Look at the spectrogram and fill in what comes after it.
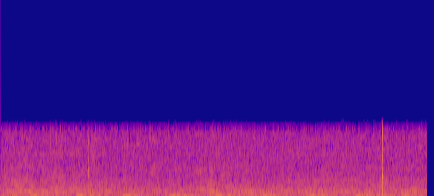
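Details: Western honey bee (Apis mellifera) colony gives a dense, steady droning hum during a spring hive inspection; the colony was found queenless, with no brood and heavy food consumption, suspected beforehand from how the bees moved at the entrance.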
